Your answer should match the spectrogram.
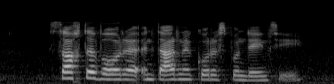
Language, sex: Afrikaans, female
